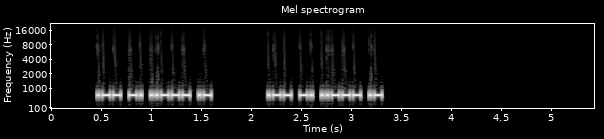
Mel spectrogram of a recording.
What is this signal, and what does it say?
Morse code, heard as a keyed tone, about 48 wpm, 700 Hz. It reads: WN2A WN2A
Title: USA Call Signs - 4 Characters - Repeated 2x - 45wpm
